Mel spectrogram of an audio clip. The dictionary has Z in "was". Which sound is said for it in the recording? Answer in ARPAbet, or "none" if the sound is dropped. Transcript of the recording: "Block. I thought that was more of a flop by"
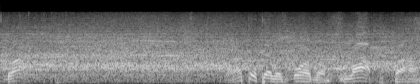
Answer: Z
